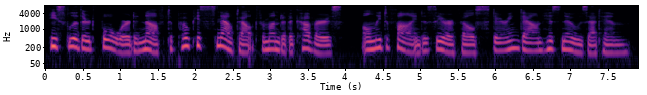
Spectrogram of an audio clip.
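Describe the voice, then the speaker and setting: A woman with a slightly low voice narrates fiction expressively. Her intonation moves a lot, and the recording is close and dry, with very little room sound. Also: lively intonation, moderate pace, few pauses, no echo. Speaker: audiobook narrator of fan fiction. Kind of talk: expressive scripted story narration.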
